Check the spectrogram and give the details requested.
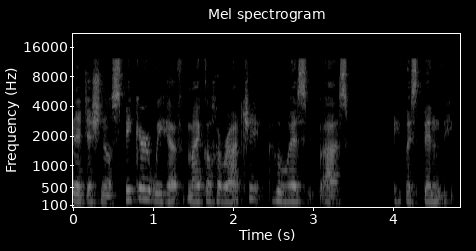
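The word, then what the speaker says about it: Huarachi: you hi yes uh my name is Michael harachi uh my first name is spelled m i CH a e l my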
